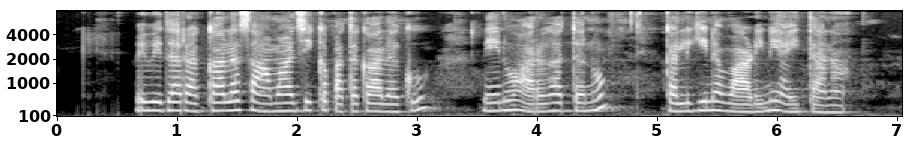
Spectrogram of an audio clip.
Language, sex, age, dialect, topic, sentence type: Telugu, female, 25-30, Telangana, banking, question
